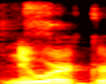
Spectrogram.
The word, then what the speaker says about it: Newark: Murder spree in downtown Newark. – Uh-huh. Yeah, exactly. – Did I say it correctly? Was it Newark or... – It's Newark.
